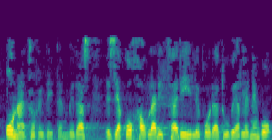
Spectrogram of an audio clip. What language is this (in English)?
Basque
